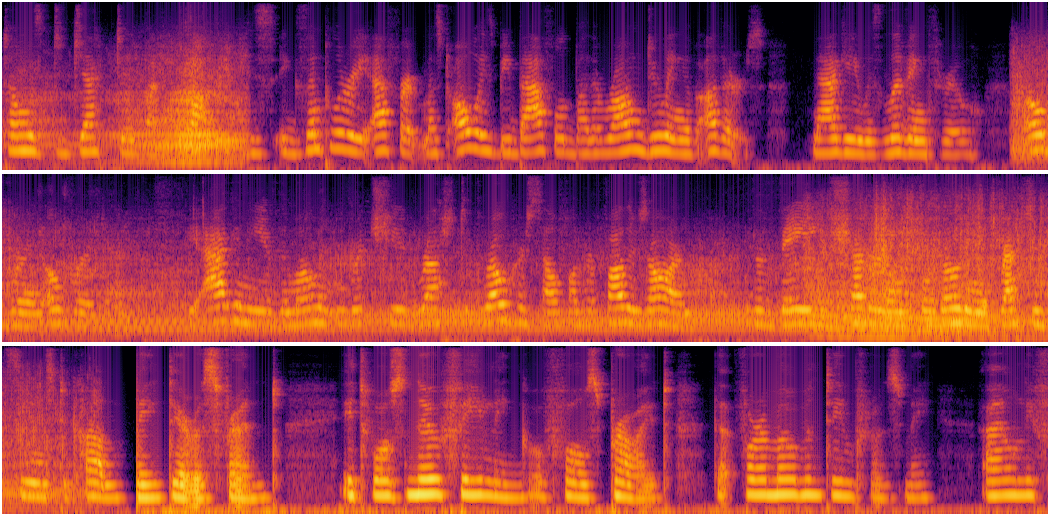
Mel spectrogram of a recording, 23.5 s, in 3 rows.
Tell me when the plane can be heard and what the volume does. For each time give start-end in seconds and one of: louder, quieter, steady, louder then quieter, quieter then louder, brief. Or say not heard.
0.0-1.9 brief
7.5-16.4 louder.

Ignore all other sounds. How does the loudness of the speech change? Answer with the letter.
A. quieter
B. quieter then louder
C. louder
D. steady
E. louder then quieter
C.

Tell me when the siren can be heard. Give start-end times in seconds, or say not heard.
not heard.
